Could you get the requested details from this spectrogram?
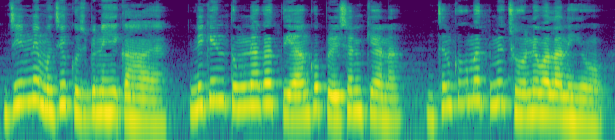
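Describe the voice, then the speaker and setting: A woman's voice: fairly high pitch, lively intonation, fairly quick, warm tone, soft background music, close to an everyday voice. A woman voicing a protective older brother figure who speaks sternly but with care. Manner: stern, caring.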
